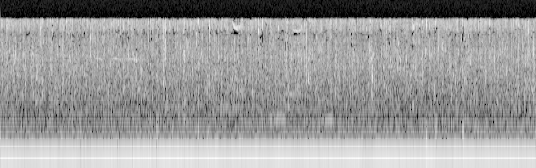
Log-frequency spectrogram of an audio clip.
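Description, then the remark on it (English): Steady, even rush of a gently flowing forest brook running continuously over stones, with a low constant hum beneath it and no voices. “The gentle flow of the brook.”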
